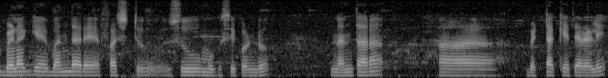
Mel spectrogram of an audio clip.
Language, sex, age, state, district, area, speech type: Kannada, male, 18-30, Karnataka, Mysore, urban, spontaneous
